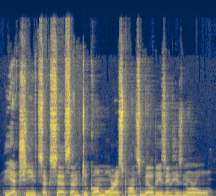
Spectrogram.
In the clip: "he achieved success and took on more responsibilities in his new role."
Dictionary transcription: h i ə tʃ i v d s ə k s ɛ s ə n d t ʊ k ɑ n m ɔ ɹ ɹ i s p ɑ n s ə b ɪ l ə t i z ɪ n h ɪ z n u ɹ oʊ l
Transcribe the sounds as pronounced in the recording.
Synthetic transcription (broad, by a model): h i ə tʃ i v d s ə k s ɛ s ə n t ʊ k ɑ n m ɔ ɹ ɹ i s p ɑ n s ə b ɪ l ə t i z ɪ n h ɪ z n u ɹ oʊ l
